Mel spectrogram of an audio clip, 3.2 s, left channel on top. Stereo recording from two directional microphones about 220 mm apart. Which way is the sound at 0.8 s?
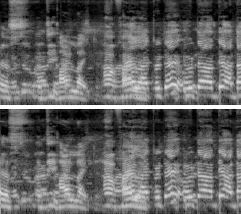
25° right (ahead or behind).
